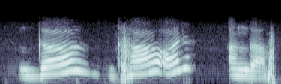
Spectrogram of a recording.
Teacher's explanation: सघोष का अर्थ है स्वर तंत्रियों में श्वास का कंपन। स्वर तंत्र में जब कंपन होता है तो सघोष ध्वनियाँ उत्पन्न होती हैं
